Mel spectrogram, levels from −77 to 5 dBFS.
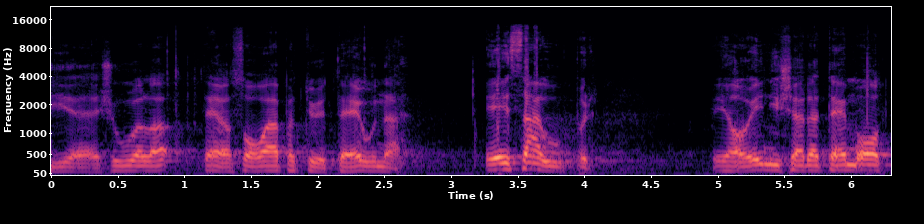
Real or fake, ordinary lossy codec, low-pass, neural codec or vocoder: fake; none; 14.4 kHz; vocoder, 44.1 kHz, 128 mel bands, Pupu-Vocoder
